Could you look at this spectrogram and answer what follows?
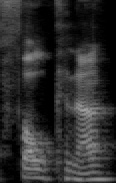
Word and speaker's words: Falconer: Carl either on Facebook, Carl Faulkner, which is spelled Falconer, or he's on Twitter X as Cosley Wolf, or as Instagram again on Carl Faulkner.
